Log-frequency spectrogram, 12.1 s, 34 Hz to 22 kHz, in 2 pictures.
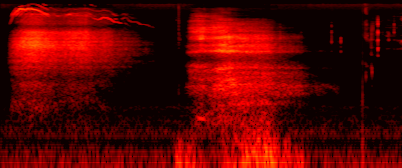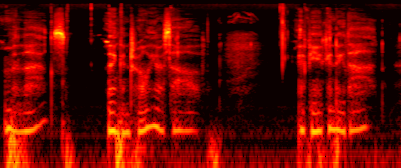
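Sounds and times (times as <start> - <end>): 
deep breath: 0.1 - 4.9
speech: 7.6 - 9.1, 10.5 - 11.7.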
